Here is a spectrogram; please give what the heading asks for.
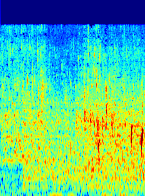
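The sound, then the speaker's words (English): Gurgling, trickling water from a clogged toilet flushed with paper towels and overflowing onto the floor, a quiet, steady wash of running water with a few small splashes near the end. “Like, here, let me flush. Why would you flush paper towels down? Yep, the water's coming up. It's going to go all over the floor again.”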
